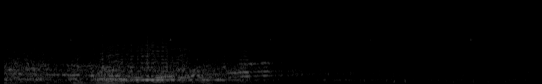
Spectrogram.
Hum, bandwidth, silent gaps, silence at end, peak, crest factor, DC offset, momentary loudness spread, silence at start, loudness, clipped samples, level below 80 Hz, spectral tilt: none; 11.5 kHz; none; 0 s; -34 dBFS; 22 dB; under 0.1%; 13 LU; 0.05 s; -54 LUFS; under 0.1%; -74 dBFS; -5.5 dB/octave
